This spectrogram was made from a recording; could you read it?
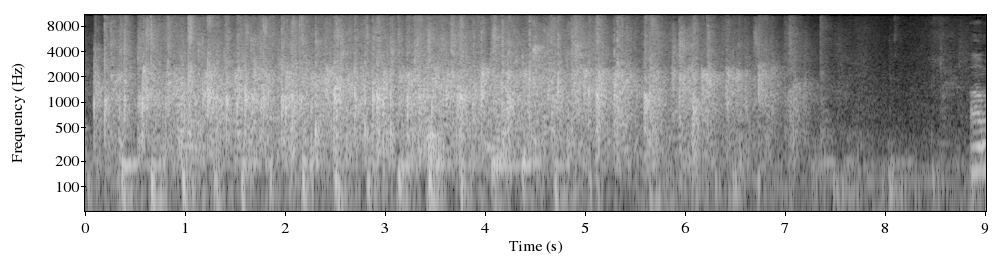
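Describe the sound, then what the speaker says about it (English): An audience at a public talk on Islamophobia and national security in Canada breaks into loud, sustained applause, many hands clapping in a dense wash that gradually tapers off and fades near the end. "Maybe another round of applause"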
